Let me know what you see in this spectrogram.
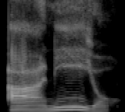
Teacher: The stress is pretty even across all three syllables, but there's a slight lift on the ule at the end.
